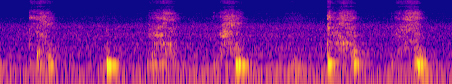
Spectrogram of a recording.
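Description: Fine wheat flour with ghee is stirred in a pan for coconut sukhdi. About five rhythmic rasping scrapes of the spoon drag across the pan at roughly one-second intervals, close and alone.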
